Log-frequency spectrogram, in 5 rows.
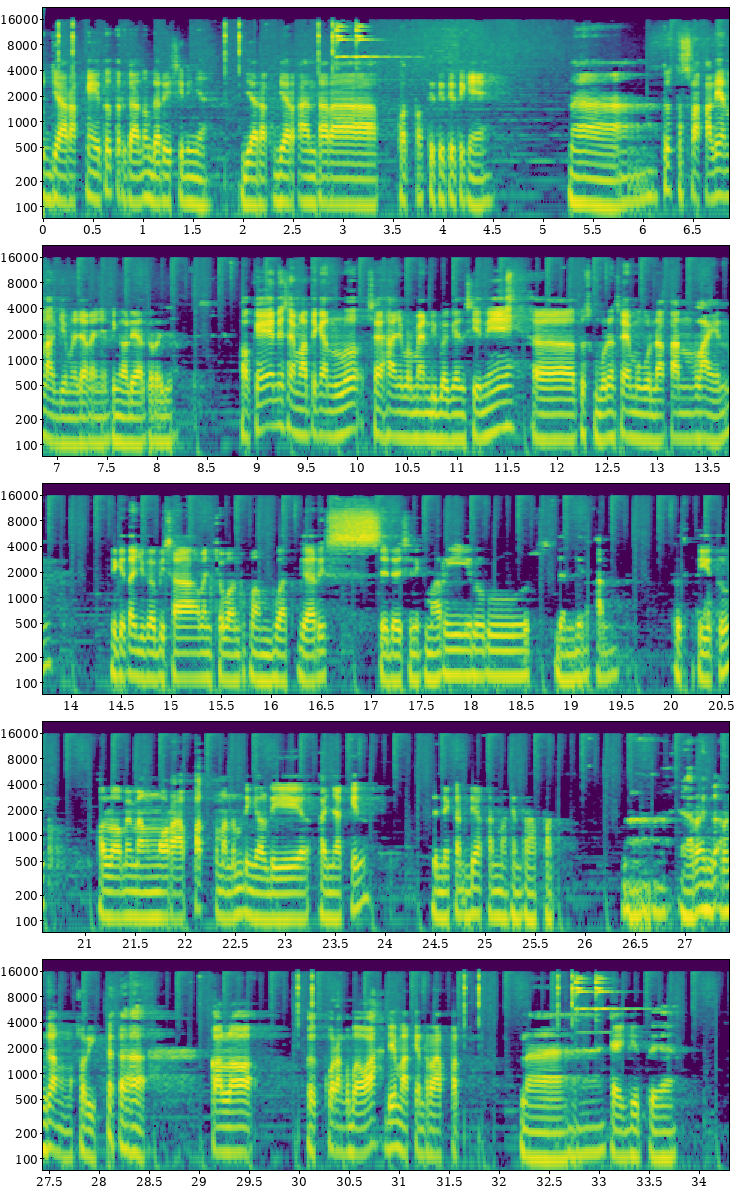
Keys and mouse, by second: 0.7-2.7 drag, 4.2-5.4 drag, 6.2 ctrl+z, 6.4 ctrl+z, 8.7-14.0 drag, 14.4 middle click, 15.4 middle click, 17.5-19.3 drag, 21.2 ctrl+z, 22.2-23.8 drag, 24.6-26.0 drag, 28.9-30.9 drag, 31.7-32.7 drag.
